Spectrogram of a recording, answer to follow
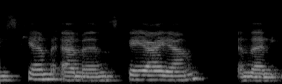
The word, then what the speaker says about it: Emmons: my name is Kim Emmons k-i-m and then e-m-m-o-n-s and I am Tara Timber's real estate agent and Tara Timber is our applicant and that was Emmons am I pronouncing it correctly yeah e-m-m-o-n-s thank you Miss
